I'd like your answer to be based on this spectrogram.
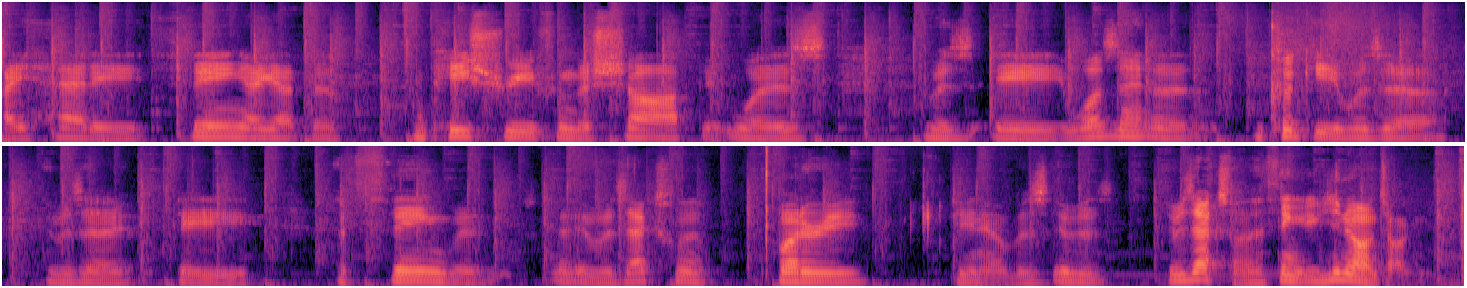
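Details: Adult man who has stuttered nearly all his life, mainly with repetitions and blocks, substituting words he expects to block on; stuttering with word substitution and circumlocution.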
